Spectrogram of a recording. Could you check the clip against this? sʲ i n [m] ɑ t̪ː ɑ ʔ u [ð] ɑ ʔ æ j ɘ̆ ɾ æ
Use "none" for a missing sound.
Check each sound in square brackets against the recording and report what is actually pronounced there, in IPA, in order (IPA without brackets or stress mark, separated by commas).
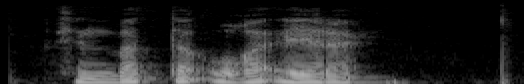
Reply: b, ʁ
